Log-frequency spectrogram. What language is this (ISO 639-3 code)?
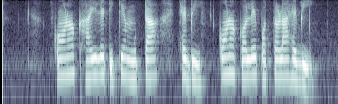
ori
